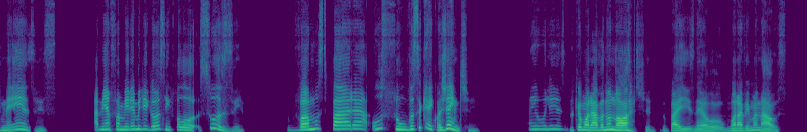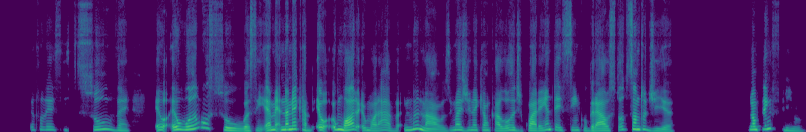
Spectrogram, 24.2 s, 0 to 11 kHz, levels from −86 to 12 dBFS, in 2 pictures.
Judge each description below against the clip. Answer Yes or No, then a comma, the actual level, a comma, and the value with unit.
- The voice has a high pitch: Yes, high, 205 Hz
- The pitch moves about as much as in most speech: No, wide, 7.0 semitones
